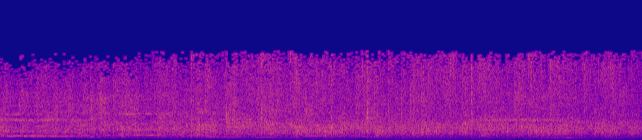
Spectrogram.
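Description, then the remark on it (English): An audience claps steadily for about five seconds, a loud, dense wash of applause with a few high whoops and cheers rising above it, welcoming a guest on International Women's Day. No one speaks. “And as we can plainly hear, you know, you have your own cheering audience here and people who appreciate your work.”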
